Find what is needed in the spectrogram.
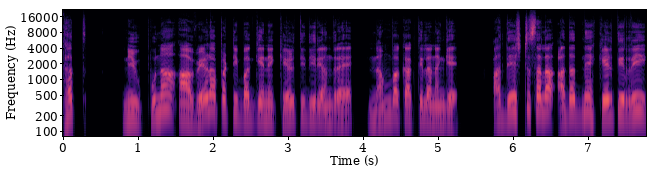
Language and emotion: Kannada, disgusted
